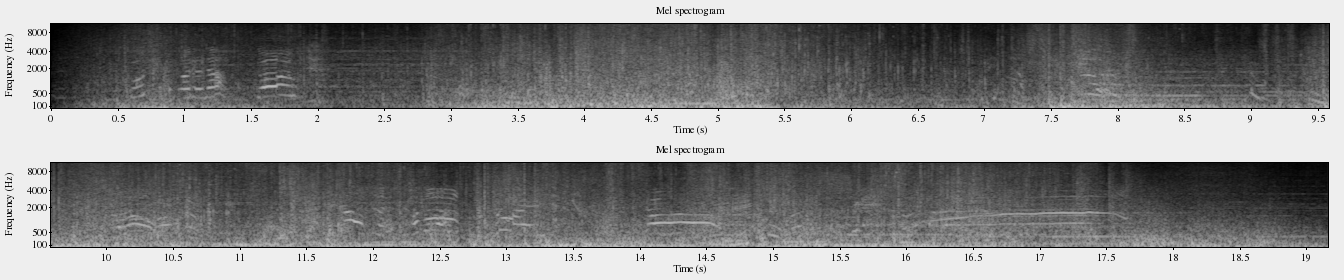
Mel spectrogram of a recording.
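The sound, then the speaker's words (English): Video game explosions and destruction: continuous loud rumbling booms and crashing debris, dense and chaotic like large-scale explosions and collapsing structures, with shouted voices and whooshing blasts layered throughout. “something here from Uncharted that kind of lends itself more to the adventure-y stuff, which is like the explosions and that big kind of destruction”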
